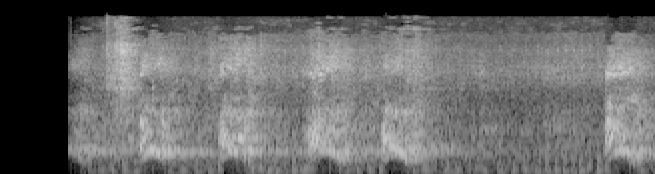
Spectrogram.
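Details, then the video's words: Rottweiler in India attacking a man: loud harsh barks repeated roughly every half second, six in quick succession, with a low engine rumble underneath. "Rottweiler Attack"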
